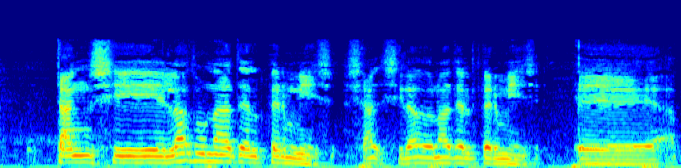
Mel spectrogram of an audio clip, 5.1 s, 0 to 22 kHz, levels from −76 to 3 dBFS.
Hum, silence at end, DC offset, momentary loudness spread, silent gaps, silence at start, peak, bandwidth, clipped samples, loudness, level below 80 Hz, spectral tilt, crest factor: none; 0 s; under 0.1%; 10 LU; none; 0 s; -4 dBFS; 8.6 kHz; under 0.1%; -21 LUFS; -38 dBFS; -5.5 dB/octave; 18 dB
